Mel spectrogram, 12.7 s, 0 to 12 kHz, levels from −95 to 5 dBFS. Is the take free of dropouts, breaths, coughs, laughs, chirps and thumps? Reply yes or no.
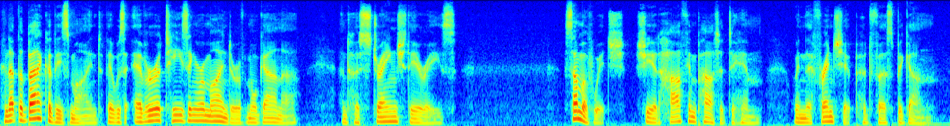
yes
